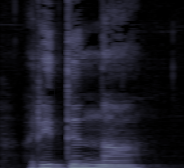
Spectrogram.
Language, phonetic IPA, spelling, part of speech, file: Ukrainian, [rʲideˈna], рідина, noun, Uk-рідина.ogg
- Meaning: liquid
